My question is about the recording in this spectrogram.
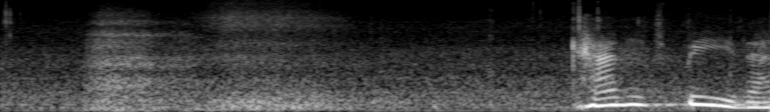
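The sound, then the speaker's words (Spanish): A long, airy inhale rises and fades over about a second, followed after a pause by a voiced, sighing exhale, fairly clear. “Toma una profunda respiración.”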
